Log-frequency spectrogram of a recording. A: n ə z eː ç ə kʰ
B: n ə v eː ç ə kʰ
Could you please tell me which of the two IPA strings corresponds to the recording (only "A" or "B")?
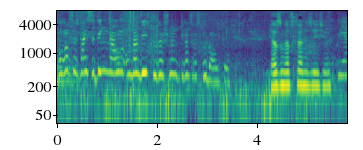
A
